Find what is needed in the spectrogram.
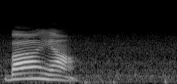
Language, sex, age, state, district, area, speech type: Urdu, female, 30-45, Uttar Pradesh, Gautam Buddha Nagar, rural, read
